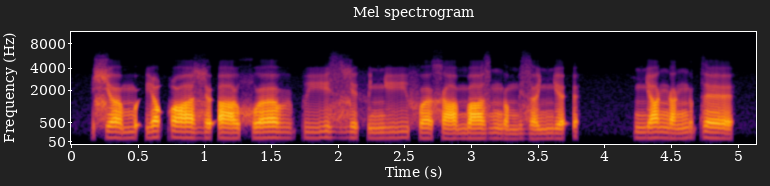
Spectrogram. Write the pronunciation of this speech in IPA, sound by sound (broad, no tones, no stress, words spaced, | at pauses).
ɕɐːməʔi qʷaːɮəʔaːχʷɐː βʏpiːz ɮiθəɲiː fɐːxaːmaːz ŋɐ mizɐːɲɛʔ | ɲaːŋa ŋɐtɛ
